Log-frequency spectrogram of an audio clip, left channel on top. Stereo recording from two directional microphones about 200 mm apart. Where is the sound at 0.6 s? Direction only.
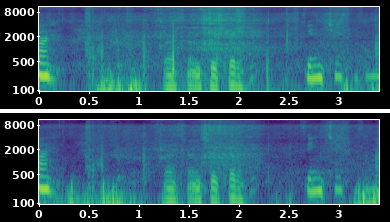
55° left (ahead or behind).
